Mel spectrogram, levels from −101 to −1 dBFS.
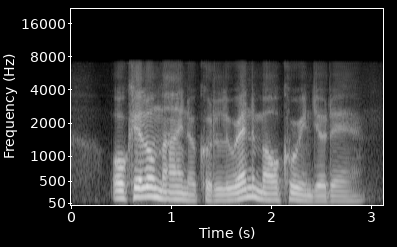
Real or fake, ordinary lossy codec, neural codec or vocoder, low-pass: fake; none; codec, 16 kHz, 0.2 kbps, FocalCodec; 7.2 kHz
